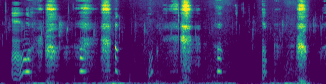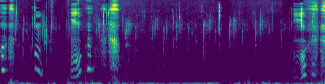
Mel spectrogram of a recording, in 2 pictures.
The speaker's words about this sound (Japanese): そんな犬みたいにペロペロ舐めてプライドってものがないのかい。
